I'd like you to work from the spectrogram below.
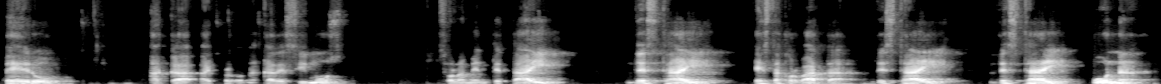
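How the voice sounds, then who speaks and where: In a classroom full of students, a male English teacher explains grammar very slowly, his mid-range voice fairly bright and lively in intonation. He drills example words by repeating them again and again, occasionally pausing to correct himself, and the room gives a spacious echo.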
